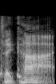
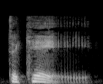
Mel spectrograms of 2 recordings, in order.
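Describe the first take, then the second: First: The last syllable does not rhyme with toupee. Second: The last syllable rhymes with toupee. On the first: This is how another person keeps saying it. The speaker calls it wrong. "he keeps insisting on pronouncing it Takai" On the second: This is the name's proper pronunciation. The speaker calls it right. "It rhymes with toupee"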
